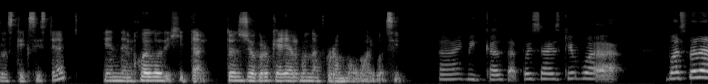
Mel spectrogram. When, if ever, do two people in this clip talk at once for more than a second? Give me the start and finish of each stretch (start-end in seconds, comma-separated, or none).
none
